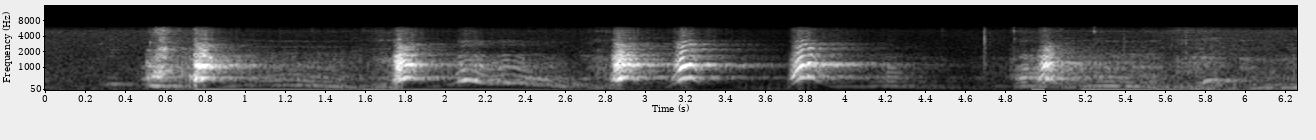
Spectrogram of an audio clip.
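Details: Domestic dogs of a pack gathering to howl and affirm each one's place: a series of sharp, harmonic yelps and barks, each ending in a short falling howl-like tail, spaced roughly a second apart with quiet gaps.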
